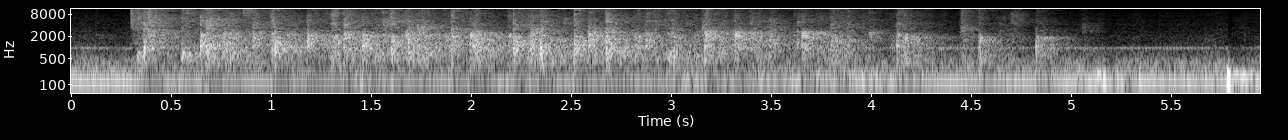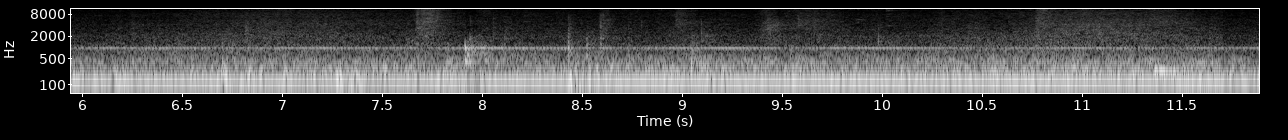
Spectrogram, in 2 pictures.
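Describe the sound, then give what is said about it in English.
Audience applause for a poet at a reading. Dense clapping is strongest for the first few seconds, then thins to a quieter, steady wash over a low constant hum. “As we give uh, Gwen Whitford another hand, let's welcome Tia Lund.”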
